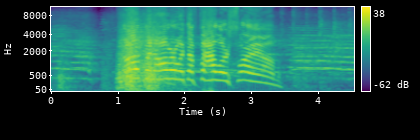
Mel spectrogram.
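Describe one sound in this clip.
A man yells loudly in pain.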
